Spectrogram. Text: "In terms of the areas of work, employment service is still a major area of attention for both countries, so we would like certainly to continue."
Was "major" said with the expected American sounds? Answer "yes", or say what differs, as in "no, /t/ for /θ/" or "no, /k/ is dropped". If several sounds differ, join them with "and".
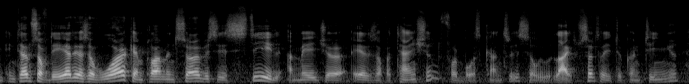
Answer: yes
